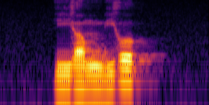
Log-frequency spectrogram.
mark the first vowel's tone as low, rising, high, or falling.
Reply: low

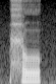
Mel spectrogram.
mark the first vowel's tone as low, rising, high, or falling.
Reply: low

